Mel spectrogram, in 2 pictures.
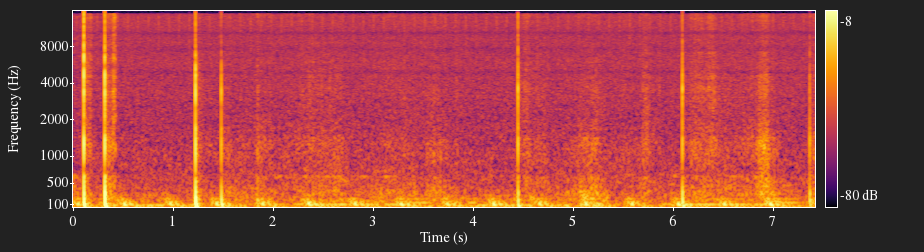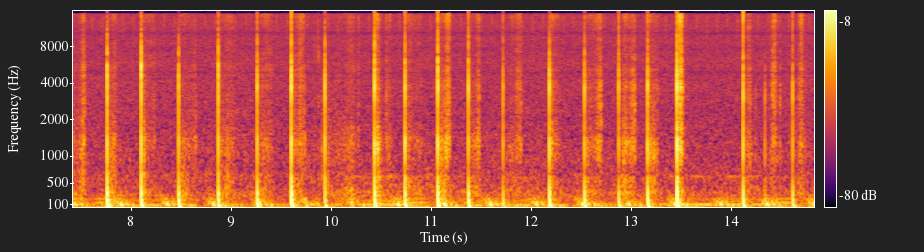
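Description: A single fingertip traces around the eye outline printed on the glossy cover of a laminated cardboard hardcover notebook, close up. Soft, dry brushing is broken by many short, sharp clicks and taps with very little ring, all over a low, steady hum.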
